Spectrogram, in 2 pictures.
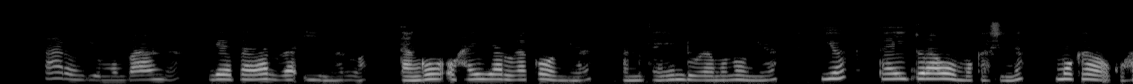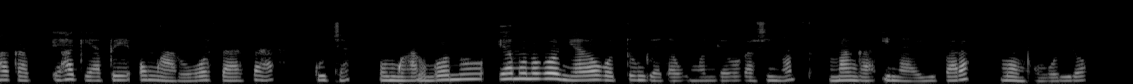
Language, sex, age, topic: Oshiwambo, male, 18-24, finance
